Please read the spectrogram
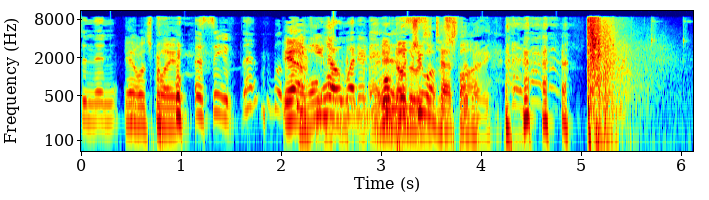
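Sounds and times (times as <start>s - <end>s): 
speech: 0.0s - 5.2s
laughter: 0.7s - 1.4s, 2.1s - 5.0s
9 millimeter gunshot: 5.0s - 5.9s.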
